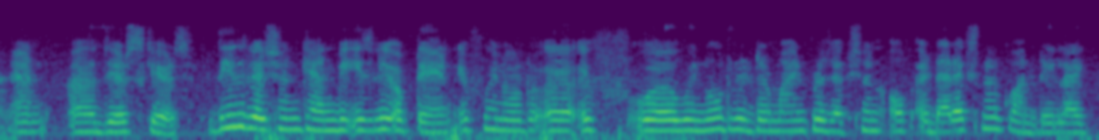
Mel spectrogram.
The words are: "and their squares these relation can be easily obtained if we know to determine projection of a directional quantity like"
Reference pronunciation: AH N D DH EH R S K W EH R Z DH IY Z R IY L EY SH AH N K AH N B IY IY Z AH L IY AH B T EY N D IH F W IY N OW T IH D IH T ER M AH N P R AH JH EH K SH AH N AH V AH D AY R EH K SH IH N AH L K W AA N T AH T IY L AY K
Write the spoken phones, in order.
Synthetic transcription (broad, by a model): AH N D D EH R S K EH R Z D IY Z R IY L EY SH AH N K AH N B IY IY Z L IY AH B T EY N D IH F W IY N OW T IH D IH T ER M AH N P R AH JH EH K SH AH N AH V AH D AY R EH K SH IH N AH L K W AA N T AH T IY L AY K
